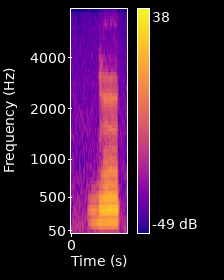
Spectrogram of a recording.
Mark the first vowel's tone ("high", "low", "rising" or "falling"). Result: high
